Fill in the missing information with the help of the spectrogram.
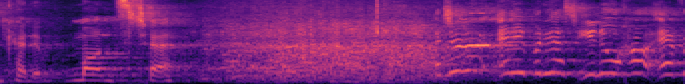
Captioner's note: audience laughing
